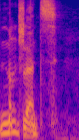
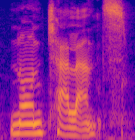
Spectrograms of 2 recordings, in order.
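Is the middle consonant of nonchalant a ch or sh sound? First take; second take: sh; ch. First: The middle consonant is a soft sh sound. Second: The middle consonant is a hard ch sound. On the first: The speaker calls it right. "The C H is making the sound of S H" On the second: The speaker calls it wrong. "Don't say"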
